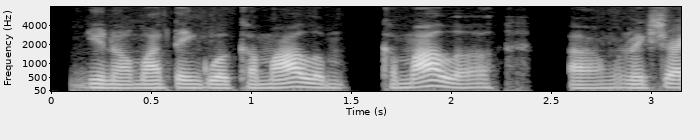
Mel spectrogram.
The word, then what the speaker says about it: Kamala: No, it's Kamala. It's Kamala. Kamala. Yeah. And then she's black or Indian. We have to respect her name. We have to say it correct.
